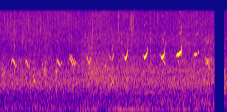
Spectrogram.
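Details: Lost mallard duckling crying for its mother while swimming in a pond, a steady string of shrill downslurred peeps roughly three each second, growing sharper toward the end before a brief cut in sound.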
